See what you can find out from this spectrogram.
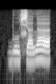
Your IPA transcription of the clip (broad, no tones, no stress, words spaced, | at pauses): boːɕa la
